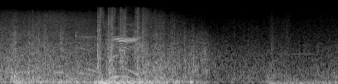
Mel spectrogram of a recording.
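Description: Cannons fire with loud booming blasts.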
